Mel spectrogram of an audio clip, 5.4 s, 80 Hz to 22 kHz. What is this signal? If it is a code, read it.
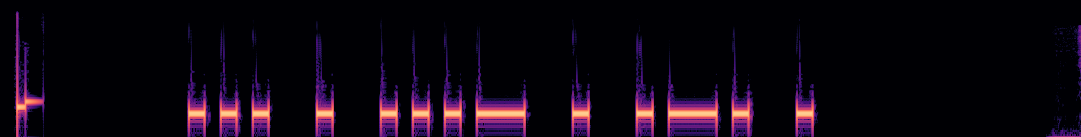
Morse code, heard as a keyed tone, about 15 wpm, 700 Hz. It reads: SEVERE
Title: Sentences from Top 1400 Words - New Word Drill - 15wpm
